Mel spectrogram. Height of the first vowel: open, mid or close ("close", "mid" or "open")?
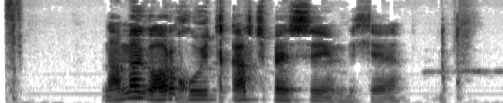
open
